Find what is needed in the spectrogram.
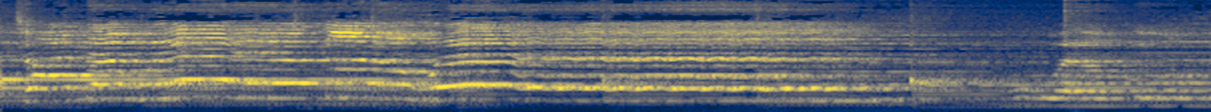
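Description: A woman singing a slow soul ballad into a handheld microphone over musical accompaniment. She holds one long note through the middle, eases off briefly, and starts a new phrase near the end.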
